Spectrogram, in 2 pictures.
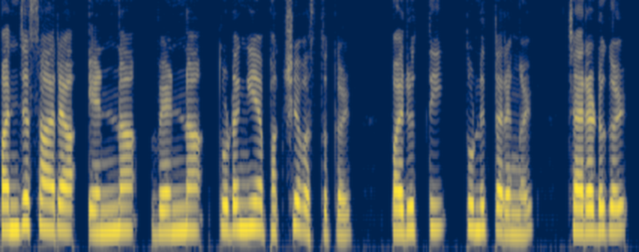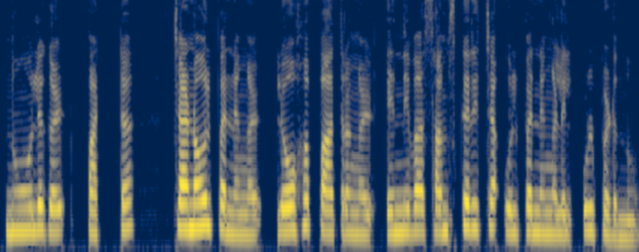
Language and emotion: Malayalam, neutral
